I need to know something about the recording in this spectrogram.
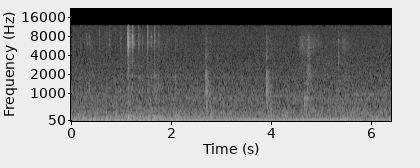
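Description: Faint typing on a Sony VAIO laptop keyboard: a quick run of keystrokes about a second in, then a few single key taps spaced a second or so apart.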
